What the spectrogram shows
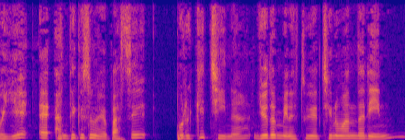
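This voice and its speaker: A woman talks at a fairly quick pace with a Chilean accent. Her pitch is fairly low with ordinary variation, in a very clean recording with a silent background. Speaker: podcast host and engineering lecturer. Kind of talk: casual interview chat.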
